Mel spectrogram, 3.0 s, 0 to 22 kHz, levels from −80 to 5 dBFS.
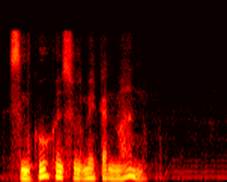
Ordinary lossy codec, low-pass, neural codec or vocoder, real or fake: AAC, 64 kbps; 10.8 kHz; codec, 16 kHz in and 24 kHz out, 0.9 kbps, LongCat-Audio-Codec, four codebook decoder; fake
